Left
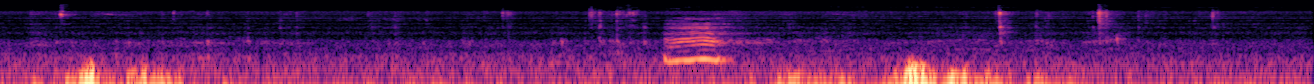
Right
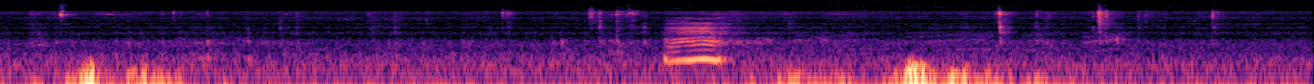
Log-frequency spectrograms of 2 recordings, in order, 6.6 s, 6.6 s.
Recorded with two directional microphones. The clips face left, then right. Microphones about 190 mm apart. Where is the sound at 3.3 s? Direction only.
5° right (ahead or behind).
